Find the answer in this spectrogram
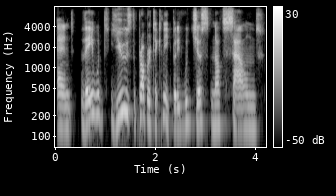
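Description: A man explaining things casually as a podcast guest, with emphasis and pauses to find his words. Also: a little high, a little mellow. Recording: dull lo-fi podcast audio.

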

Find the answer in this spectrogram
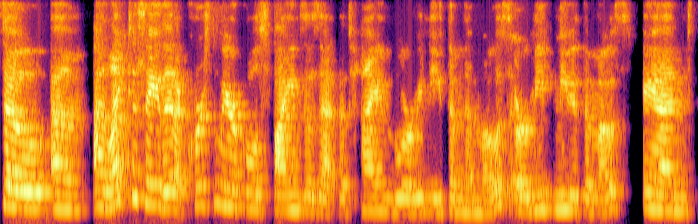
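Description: A woman's voice: medium pitch, moderate pace, roomy sound. A woman speaking as a podcast guest, earnest and reflective, often searching for her words. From Denmark. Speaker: guest, spiritual business coach. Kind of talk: conversational interview.

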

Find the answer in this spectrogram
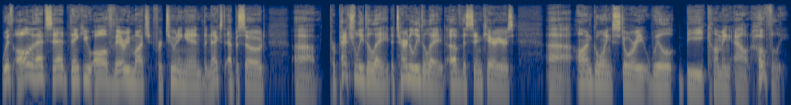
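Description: A man's voice: on the high side, normal speed, a bit bright, dry recording, studio quality. A man hosting a podcast, speaking casually and irreverently in a loose, rambling, sweary style. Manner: irreverent, profane, informal. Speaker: podcast host.

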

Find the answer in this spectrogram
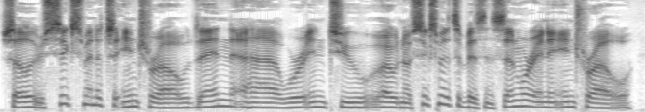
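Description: A man hosting a sleep podcast in a halting, digressive, meandering monologue, often interrupting himself and trailing off, with a gravelly creak to his voice. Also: medium pitch, no echo, studio quality. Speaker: podcast host. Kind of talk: rambling, meandering bedtime monologue to help listeners sleep.

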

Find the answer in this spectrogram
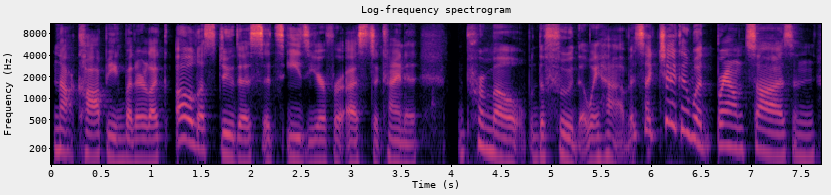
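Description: A woman's voice: low voice, very animated, normal speed. A woman from northeast China chatting casually as a podcast co-host. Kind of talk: casual conversational podcast chat.

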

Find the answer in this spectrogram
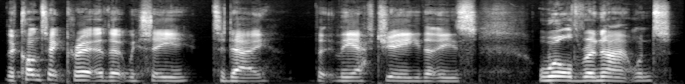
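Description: A man with a high, light voice co-hosts a casual football podcast. He sounds upbeat and keen, talking up his guest. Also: steady tone, normal speed, bright, forceful tone, smooth. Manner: upbeat, introduces guest with hype. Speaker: podcast co-host.

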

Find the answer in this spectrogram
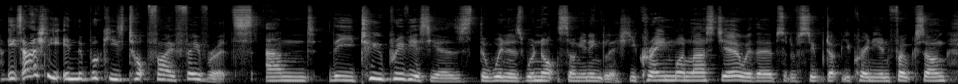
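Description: A woman's voice: fairly low pitch, normal speed, few pauses, a little mellow. A woman speaking as an editor on a podcast panel, explaining news in a conversational way.

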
